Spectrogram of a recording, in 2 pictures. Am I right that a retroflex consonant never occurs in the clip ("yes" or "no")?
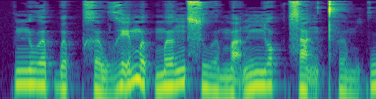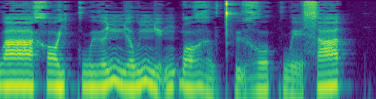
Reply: yes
